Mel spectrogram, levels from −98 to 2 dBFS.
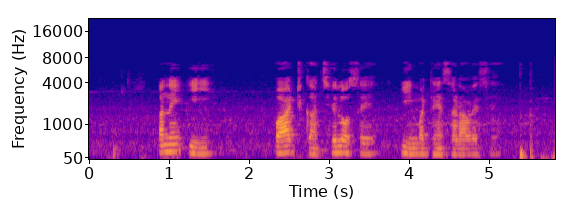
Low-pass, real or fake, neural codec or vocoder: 7.2 kHz; real; none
